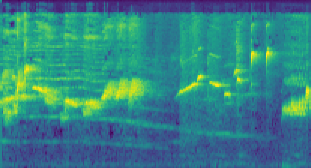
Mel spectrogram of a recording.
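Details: White-rumped shama singing a very strong 'tạch' song used to provoke birds to fight: rich whistled phrases sliding around mid-high pitch, a long wavering warble, then a pause and quick rising notes and sharp upward flicks.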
